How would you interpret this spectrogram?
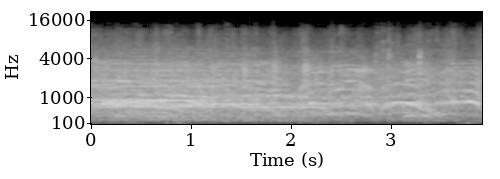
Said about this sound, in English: Give the Lord a mighty hand clap. Give the Lord a great shout of praise.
